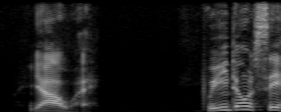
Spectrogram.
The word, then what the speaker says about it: Yahweh: four vows I a iota Alpha Epsilon and alpha pronounced as Yahweh we don't see how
